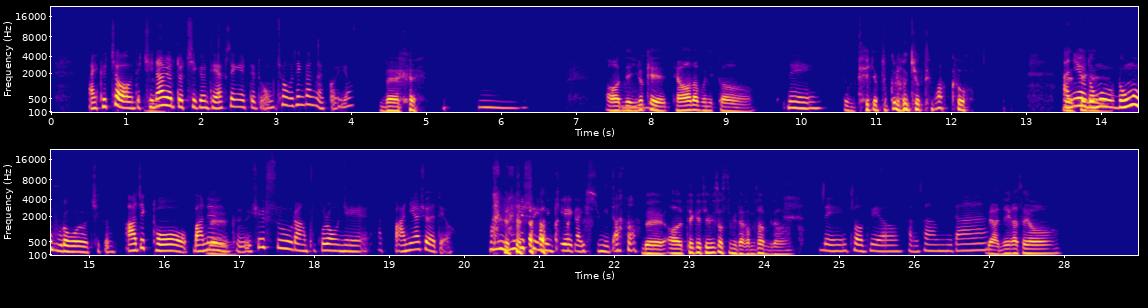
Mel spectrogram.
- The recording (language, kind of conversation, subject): Korean, unstructured, 학교에서 가장 행복했던 기억은 무엇인가요?
- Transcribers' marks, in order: tapping; laughing while speaking: "네"; other background noise; laughing while speaking: "되게 부끄러운 기억도 많고"; laughing while speaking: "많이 하실 수"; laugh; laughing while speaking: "있습니다"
